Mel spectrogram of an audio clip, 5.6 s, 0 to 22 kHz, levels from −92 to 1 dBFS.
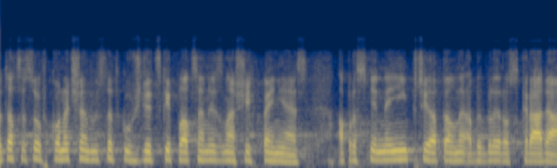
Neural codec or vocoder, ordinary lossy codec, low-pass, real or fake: codec, 16 kHz, 2 kbps, FunCodec, trained on Chinese and English, 25 frames a second; Opus, 24 kbps; 7.2 kHz; fake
